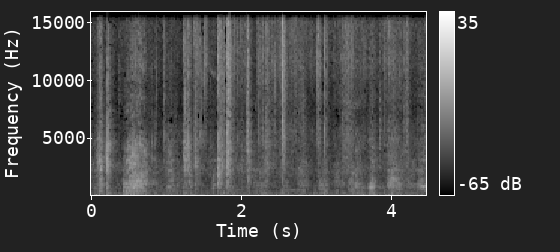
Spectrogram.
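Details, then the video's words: German Shepherd Boxer mix dogs playing together, recorded January 26, 2021; short growly vocal bursts near the start and end, mixed with scuffling clicks and thumps from the rough play. "German shepherd boxer mix. Dogs playinng."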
